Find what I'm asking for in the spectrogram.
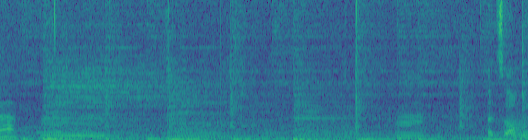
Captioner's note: hums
